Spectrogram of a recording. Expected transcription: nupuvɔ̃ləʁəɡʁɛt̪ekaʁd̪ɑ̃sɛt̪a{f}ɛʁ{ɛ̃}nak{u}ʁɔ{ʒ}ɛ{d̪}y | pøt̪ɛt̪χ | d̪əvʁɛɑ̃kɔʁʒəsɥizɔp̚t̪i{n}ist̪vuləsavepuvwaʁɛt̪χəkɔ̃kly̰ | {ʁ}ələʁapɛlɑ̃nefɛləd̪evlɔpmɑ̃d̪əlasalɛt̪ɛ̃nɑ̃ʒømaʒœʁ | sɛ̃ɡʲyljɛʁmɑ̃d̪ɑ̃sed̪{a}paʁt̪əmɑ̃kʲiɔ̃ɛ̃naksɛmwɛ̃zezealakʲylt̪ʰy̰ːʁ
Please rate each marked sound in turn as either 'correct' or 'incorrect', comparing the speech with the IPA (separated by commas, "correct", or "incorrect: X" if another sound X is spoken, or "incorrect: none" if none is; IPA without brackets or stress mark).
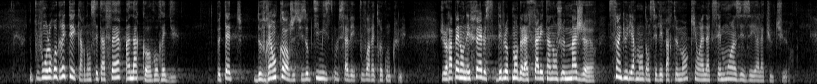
correct, correct, incorrect: ɔ, incorrect: ʁ, correct, incorrect: m, incorrect: ʒ, incorrect: e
